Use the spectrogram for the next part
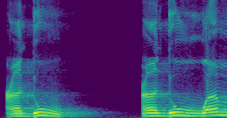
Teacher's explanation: Adu masuk pada huruf waw, hanya masuk tanpa ditekan lama-lama. Adu tanpa ditekan, tanpa mendengung karena bukan tanwin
